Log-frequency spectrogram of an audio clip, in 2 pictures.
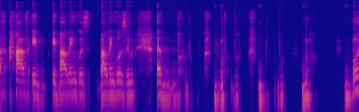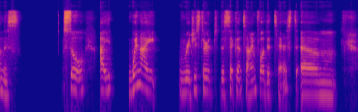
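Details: Bilingual adult woman who stutters; stuttering.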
